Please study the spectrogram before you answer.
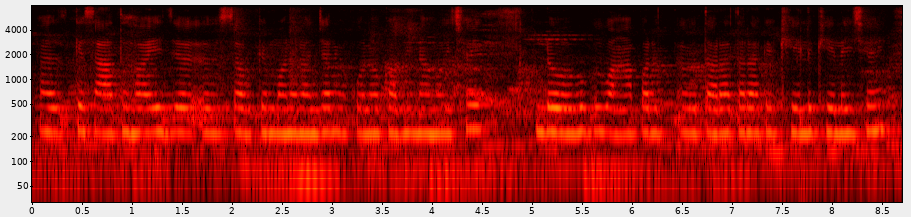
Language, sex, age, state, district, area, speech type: Maithili, female, 30-45, Bihar, Sitamarhi, rural, spontaneous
